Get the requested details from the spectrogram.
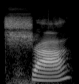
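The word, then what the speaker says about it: siya: means you are nice Ma and then ma sha he or she sha a couple things I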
